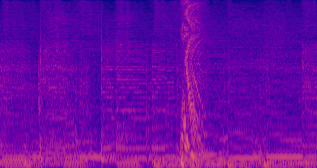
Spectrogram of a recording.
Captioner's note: gunshot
